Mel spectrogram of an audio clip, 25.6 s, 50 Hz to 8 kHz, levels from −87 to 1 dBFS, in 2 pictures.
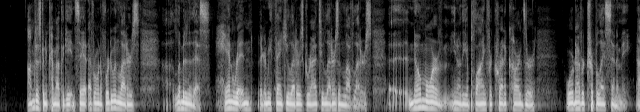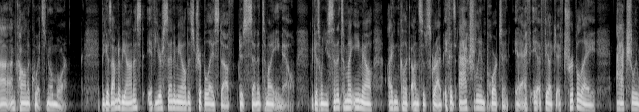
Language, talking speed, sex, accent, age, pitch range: English, 235 wpm, male, American, 30-49, 105-130 Hz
